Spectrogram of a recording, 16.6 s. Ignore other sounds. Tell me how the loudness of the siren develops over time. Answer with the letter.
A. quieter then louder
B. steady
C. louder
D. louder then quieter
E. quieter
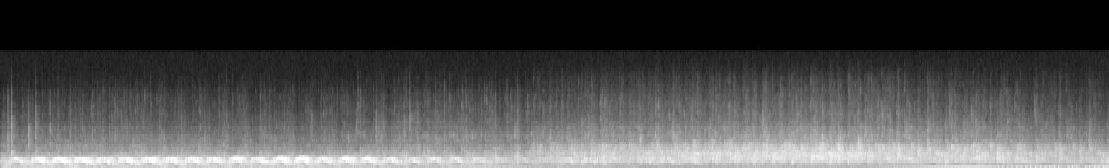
E.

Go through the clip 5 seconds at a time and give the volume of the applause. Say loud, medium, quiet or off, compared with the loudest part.
quiet, medium, loud, medium.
